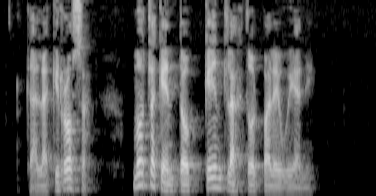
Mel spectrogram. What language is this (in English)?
Central Puebla Nahuatl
